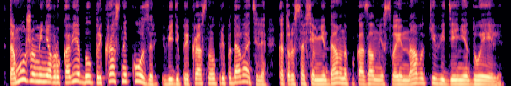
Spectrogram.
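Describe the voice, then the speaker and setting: A woman narrating a first-person fantasy audiobook with expressive delivery. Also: low-pitched, quick pace, few pauses, dry recording, studio quality. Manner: expressive, lively dialogue delivery.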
